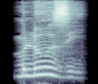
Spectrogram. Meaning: whistle, whistling
- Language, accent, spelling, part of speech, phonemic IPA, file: Swahili, Kenya, mluzi, noun, /m̩ˈlu.zi/, Sw-ke-mluzi.flac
